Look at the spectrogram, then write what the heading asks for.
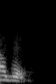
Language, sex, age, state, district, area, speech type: Nepali, female, 45-60, West Bengal, Darjeeling, rural, conversation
